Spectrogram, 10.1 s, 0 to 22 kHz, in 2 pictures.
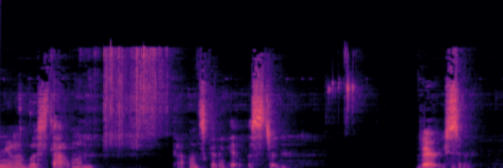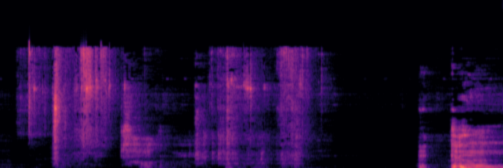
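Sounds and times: beads clicking and clinking: 0:00.9 - 0:01.8, 0:05.3 - 0:06.3.

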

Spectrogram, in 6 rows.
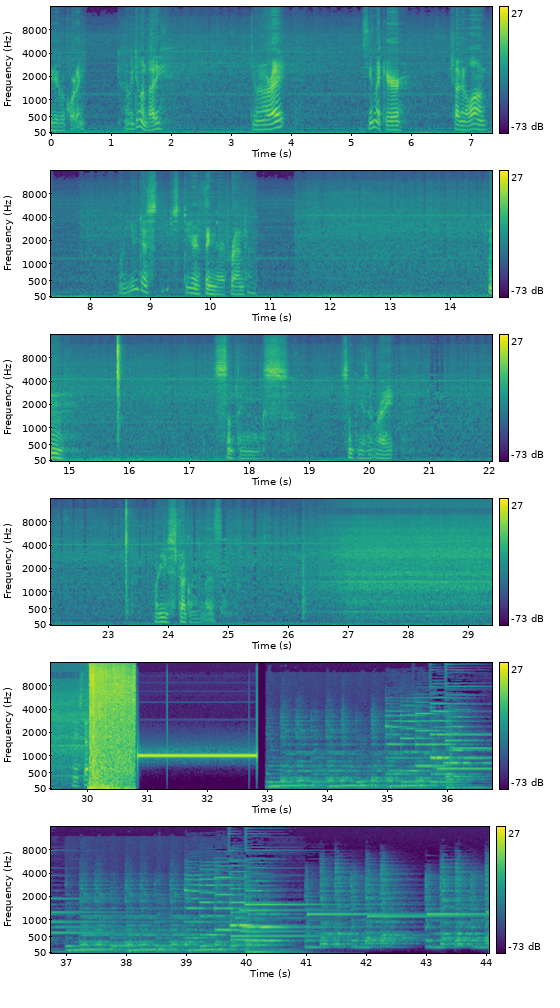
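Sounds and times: computer fan whirring: 0:00.0 - 0:30.8
low hum: 0:00.0 - 0:30.8.

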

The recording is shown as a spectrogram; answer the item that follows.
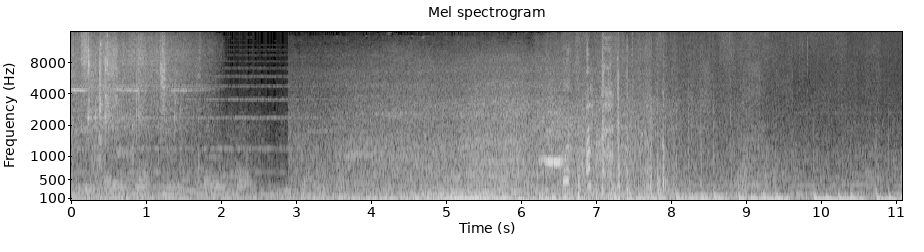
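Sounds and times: vehicle engine and tyre rumble: 0:02.9 - 0:11.0.

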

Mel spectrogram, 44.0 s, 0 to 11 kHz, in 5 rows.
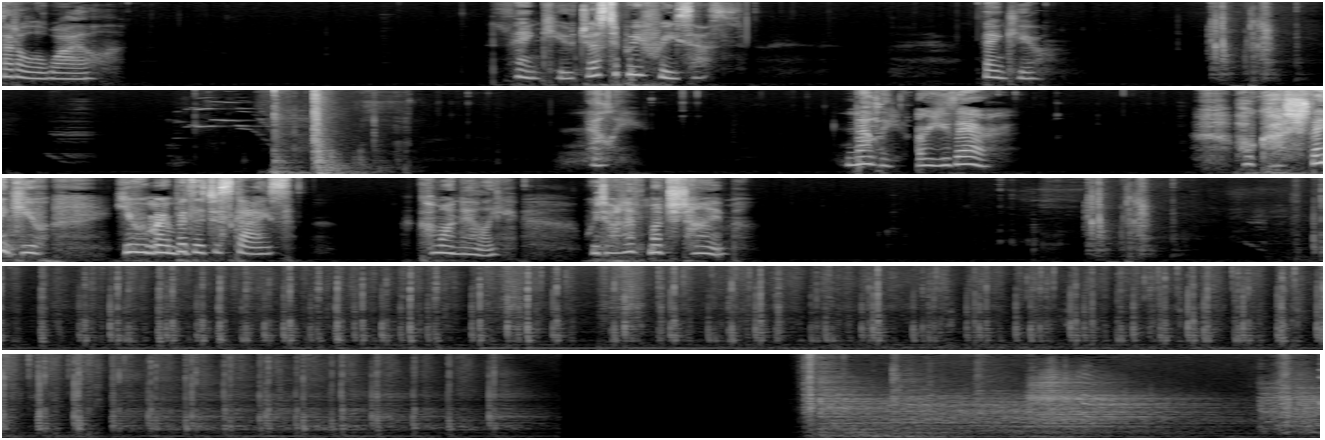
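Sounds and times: door creaking: 0:09.9 - 0:11.4, 0:40.6 - 0:44.0
door shutting with heavy thud: 0:10.6 - 0:11.3
hurried footsteps: 0:26.2 - 0:38.9.

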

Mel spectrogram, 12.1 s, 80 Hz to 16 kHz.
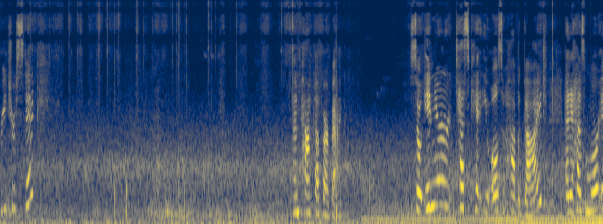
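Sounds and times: cloth wiping a stick: 0:04.3 - 0:06.6.

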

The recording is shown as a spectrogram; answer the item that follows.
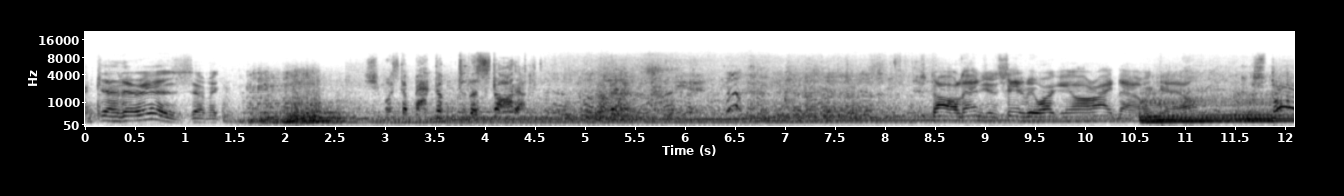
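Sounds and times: boat engines droning: 0:01.1 - 0:12.0.

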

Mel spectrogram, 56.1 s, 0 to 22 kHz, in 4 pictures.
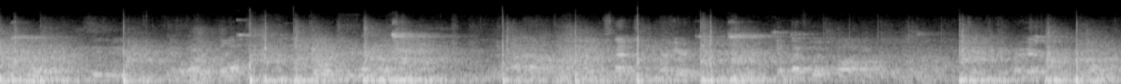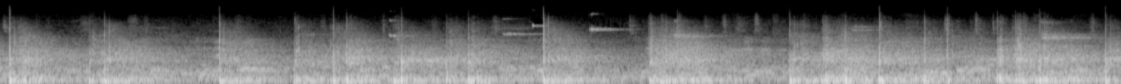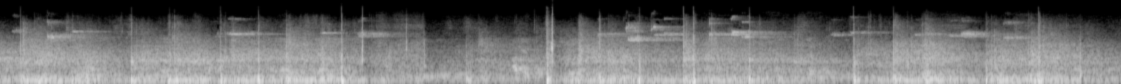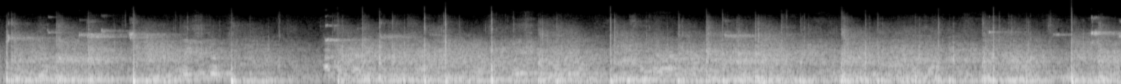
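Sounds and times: sneaker squeaks: 0:00.0 - 0:00.8, 0:02.4 - 0:03.9, 0:04.5 - 0:06.4, 0:07.0 - 0:10.2, 0:10.9 - 0:12.2, 0:12.8 - 0:13.6, 0:17.7 - 0:22.9, 0:23.9 - 0:25.7, 0:26.4 - 0:34.2, 0:34.8 - 0:41.2, 0:42.1 - 0:44.0, 0:46.0 - 0:47.6, 0:49.6 - 0:52.7, 0:53.7 - 0:56.0
basketballs bouncing on hardwood: 0:03.0 - 0:05.5, 0:07.9 - 0:09.7, 0:12.0 - 0:12.4, 0:13.0 - 0:14.5, 0:20.8 - 0:21.1, 0:22.1 - 0:22.8, 0:23.9 - 0:33.0, 0:34.8 - 0:37.6, 0:38.6 - 0:44.1, 0:44.9 - 0:45.4, 0:46.1 - 0:56.0.

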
